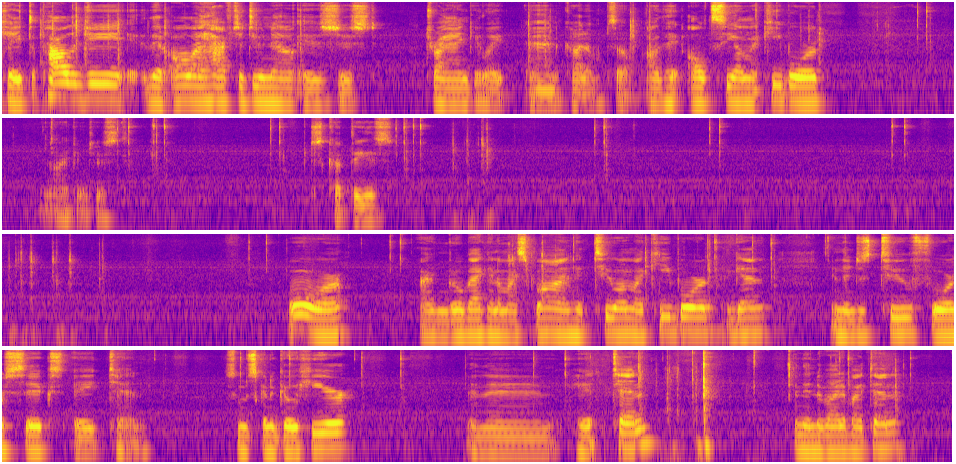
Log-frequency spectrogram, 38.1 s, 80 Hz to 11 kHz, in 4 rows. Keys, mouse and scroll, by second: 0.4 F4, 0.7 F4, 1.0 F4, 1.6 F4, 6.3 alt+c, 7.5 middle click, 8.1 F3, 9.2 click, 10.7 click, 11.0 right click, 12.2 click, 13.5 click, 13.6 right click, 14.2 ctrl+z, 15.5 click, 16.6 click, 18.4 right click, 19.2 ctrl+z, 19.6 ctrl+z, 21.5 middle click, 22.9 click, 24.3 w, 24.7 drag, 26.1 click, 26.6 click, 30.9 click, 32.1 click, 33.9 click, 34.8-35.7 typing, 36.9 click, 37.6 alt+middle click.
